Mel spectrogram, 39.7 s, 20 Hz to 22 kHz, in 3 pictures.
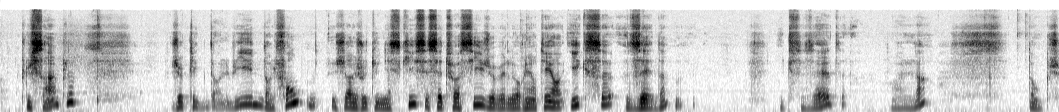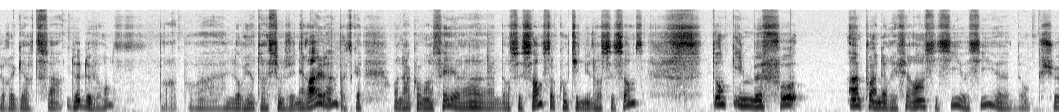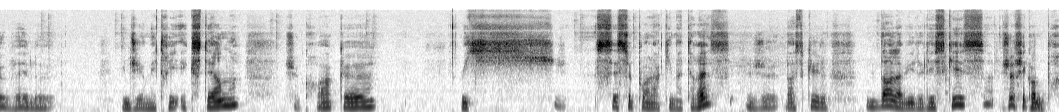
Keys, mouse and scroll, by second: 2.3 click, 4.3 click, 10.6 click, 12.2 click, 17.4 scroll up 2, 20.8-22.9 right drag, 24.9-26.2 ctrl+alt+drag, 27.2 click, 33.7 click, 37.5 click.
